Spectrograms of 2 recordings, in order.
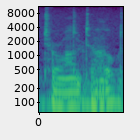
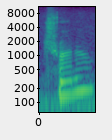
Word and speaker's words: Toronto: I tell people I'm at I'm in Toronto. Yeah, that's not bad. You don't say that last T.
